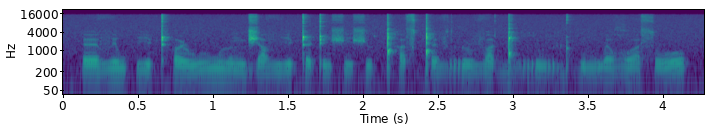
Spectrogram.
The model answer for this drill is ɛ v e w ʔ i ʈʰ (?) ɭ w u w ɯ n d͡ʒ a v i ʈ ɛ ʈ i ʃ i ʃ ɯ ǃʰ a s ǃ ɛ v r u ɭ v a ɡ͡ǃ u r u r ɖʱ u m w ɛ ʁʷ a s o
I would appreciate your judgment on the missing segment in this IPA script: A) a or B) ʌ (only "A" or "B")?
B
